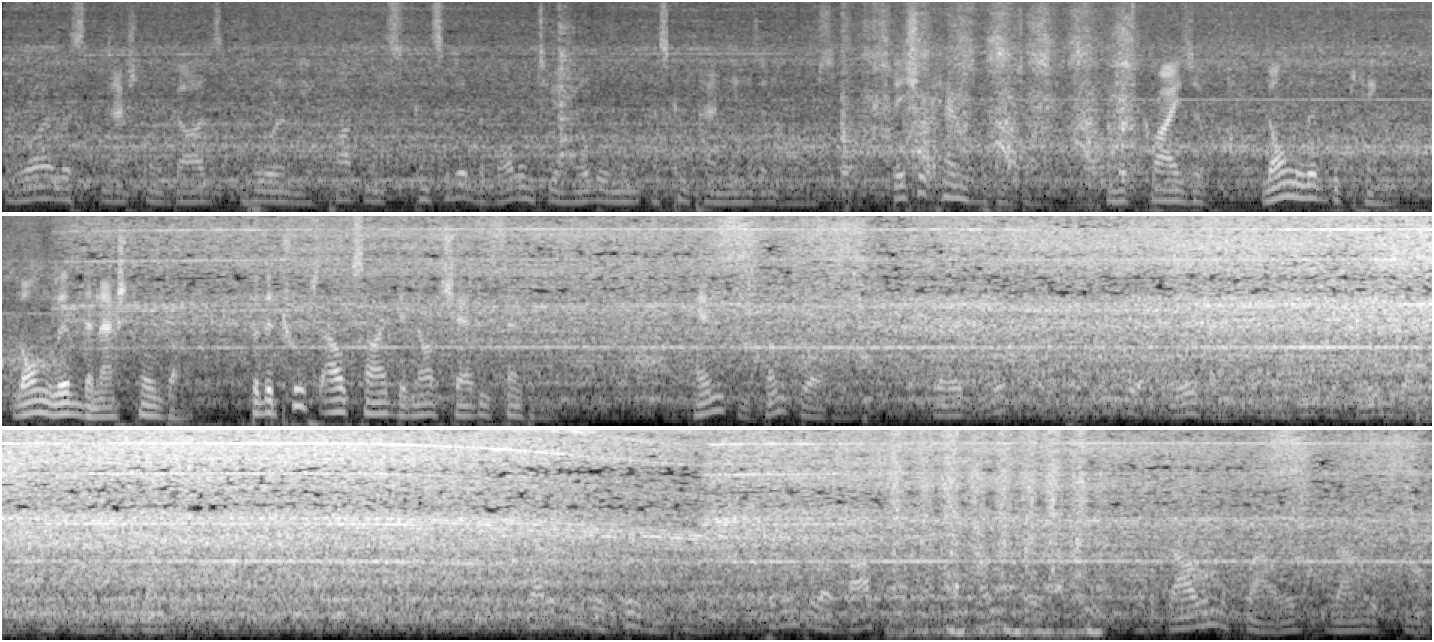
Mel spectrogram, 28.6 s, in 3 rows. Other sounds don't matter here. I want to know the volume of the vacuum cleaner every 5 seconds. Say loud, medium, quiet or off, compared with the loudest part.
quiet, quiet, medium, loud, loud, medium.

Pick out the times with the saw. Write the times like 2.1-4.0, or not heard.
5.5-7.6, 24.9-26.4.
